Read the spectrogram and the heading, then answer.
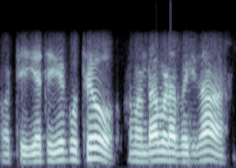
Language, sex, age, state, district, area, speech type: Dogri, male, 18-30, Jammu and Kashmir, Reasi, urban, conversation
